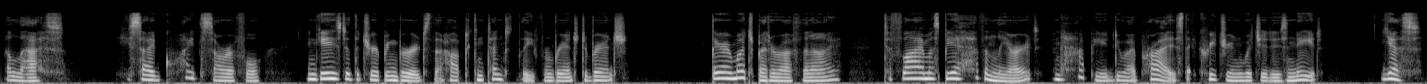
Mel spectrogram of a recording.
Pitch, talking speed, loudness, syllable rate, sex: 205 Hz, 190 wpm, -17 LUFS, 5.7 syllables/s, female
